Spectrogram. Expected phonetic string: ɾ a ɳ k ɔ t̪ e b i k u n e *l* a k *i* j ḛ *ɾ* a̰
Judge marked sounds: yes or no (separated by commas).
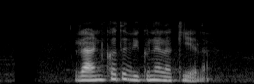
yes, yes, no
